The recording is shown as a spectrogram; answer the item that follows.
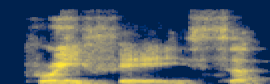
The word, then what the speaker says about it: preface: Attenzione alla pronuncia, non preface o qualsiasi altra cosa, but preface, ok, non preface, preface to the lyrical ballads,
